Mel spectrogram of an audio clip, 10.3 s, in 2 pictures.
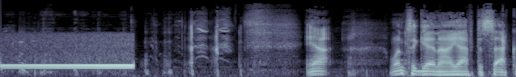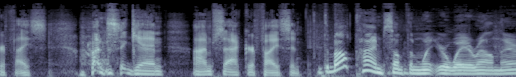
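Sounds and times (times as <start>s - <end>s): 
telephone dial tone: 0.0s - 1.4s
speech: 3.1s - 10.3s.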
